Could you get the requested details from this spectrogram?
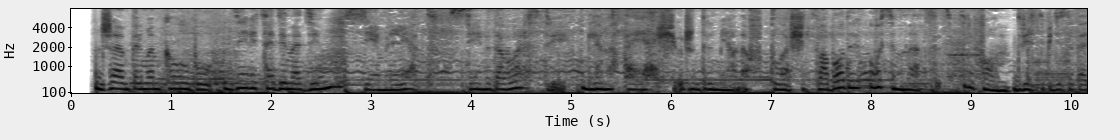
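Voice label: russian female; lektoring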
